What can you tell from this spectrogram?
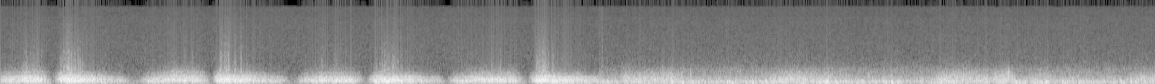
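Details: Lung sounds heard on auscultation of a horse.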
